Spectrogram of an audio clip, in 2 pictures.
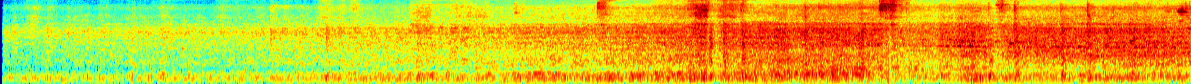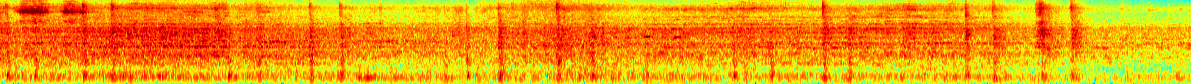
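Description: Diesel-hauled Bangladesh Railway express passing at speed: the locomotive's approach swells to its loudest about eight to ten seconds in. A long rake of coaches then rushes by with a steady clatter of wheels over rail joints.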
